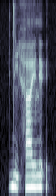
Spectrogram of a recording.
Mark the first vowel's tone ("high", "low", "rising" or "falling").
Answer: falling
